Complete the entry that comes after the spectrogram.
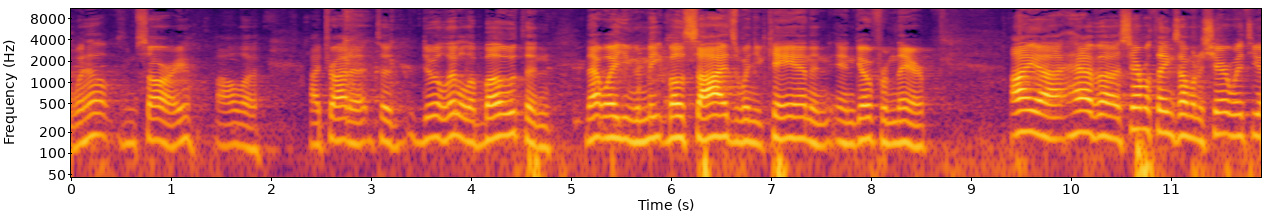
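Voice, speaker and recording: A middle-aged man with a fairly high, loud voice gives a church announcement to the congregation. He talks in a halting way, often filling gaps with "uh" and restarting his sentences. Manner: loud voice, halting with many fillers. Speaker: church elder.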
